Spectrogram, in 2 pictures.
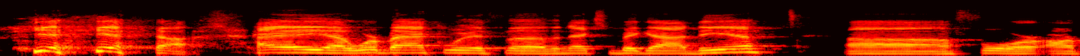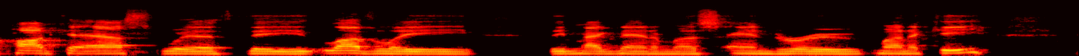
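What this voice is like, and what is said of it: Thick Southern US accent. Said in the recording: “my thick, mush-mouth southern accent can't enunciate that very well”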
